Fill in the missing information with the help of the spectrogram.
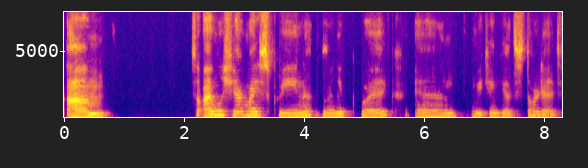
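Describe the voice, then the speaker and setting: A Seattle community presenter whose first language is Somali gives an online webinar over a video call while getting over a cold. Her medium-pitched voice is steady and very slow. She's hesitant, with many ums and restarts mid-phrase.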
